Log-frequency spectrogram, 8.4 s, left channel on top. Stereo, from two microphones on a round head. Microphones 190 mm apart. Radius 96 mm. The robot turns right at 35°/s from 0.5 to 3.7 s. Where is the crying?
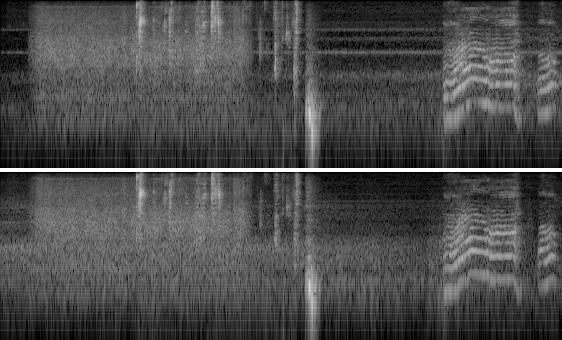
45° left (ahead or behind), 1.6 m.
